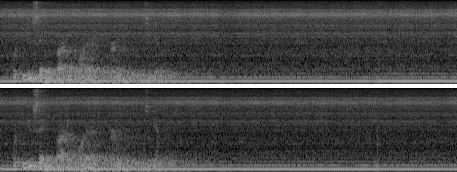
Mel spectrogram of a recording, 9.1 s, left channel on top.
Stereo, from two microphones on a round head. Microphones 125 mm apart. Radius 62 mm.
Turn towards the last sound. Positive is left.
turn(degrees=10)  # may be behind; listen again after turning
